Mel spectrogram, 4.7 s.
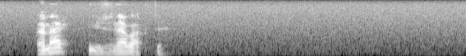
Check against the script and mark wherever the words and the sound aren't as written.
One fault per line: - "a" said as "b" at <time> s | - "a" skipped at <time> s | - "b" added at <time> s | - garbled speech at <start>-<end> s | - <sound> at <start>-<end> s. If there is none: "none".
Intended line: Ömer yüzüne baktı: none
